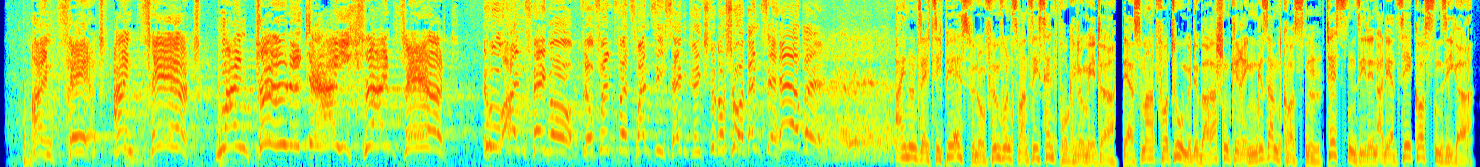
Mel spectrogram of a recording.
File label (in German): Dialekt Schwaebisch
